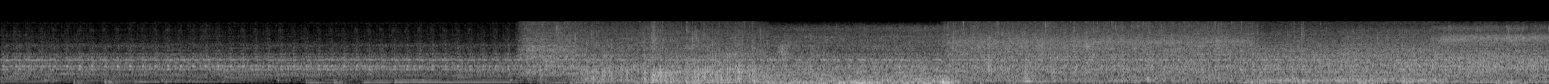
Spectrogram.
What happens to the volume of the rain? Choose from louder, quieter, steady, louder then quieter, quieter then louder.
steady.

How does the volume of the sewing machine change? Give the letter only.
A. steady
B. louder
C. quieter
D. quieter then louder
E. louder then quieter
A.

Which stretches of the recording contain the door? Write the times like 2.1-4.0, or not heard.
6.4-7.2.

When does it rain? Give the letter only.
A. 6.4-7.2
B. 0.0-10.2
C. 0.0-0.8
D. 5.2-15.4
D.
